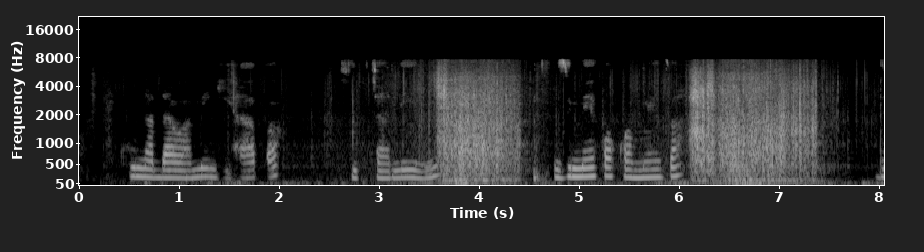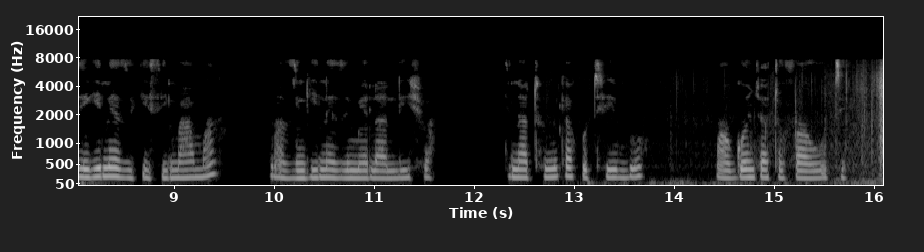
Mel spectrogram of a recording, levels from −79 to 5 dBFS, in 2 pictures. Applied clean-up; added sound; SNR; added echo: none; Bicycle; -1 dB; none.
